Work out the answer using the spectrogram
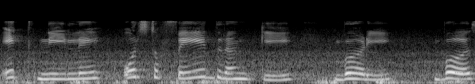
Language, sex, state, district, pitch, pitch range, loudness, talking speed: Hindi, female, Punjab, Kapurthala, 260 Hz, 245-290 Hz, -16 LUFS, 115 wpm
